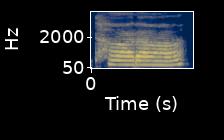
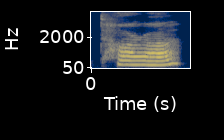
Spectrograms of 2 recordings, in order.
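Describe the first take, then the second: First: The r is a quick tap on the palate. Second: The r is an open, untapped sound. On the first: "tapping a second time on the roof of the mouth" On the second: "it is open"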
